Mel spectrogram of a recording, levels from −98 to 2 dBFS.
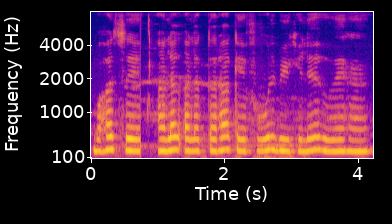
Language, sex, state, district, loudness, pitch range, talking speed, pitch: Hindi, male, Uttar Pradesh, Lucknow, -14 LUFS, 230-250 Hz, 140 wpm, 235 Hz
